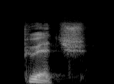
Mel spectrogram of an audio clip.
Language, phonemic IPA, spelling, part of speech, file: Occitan, /pɥɛt͡ʃ/, puèg, noun, LL-Q942602-puèg.wav
- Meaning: hill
